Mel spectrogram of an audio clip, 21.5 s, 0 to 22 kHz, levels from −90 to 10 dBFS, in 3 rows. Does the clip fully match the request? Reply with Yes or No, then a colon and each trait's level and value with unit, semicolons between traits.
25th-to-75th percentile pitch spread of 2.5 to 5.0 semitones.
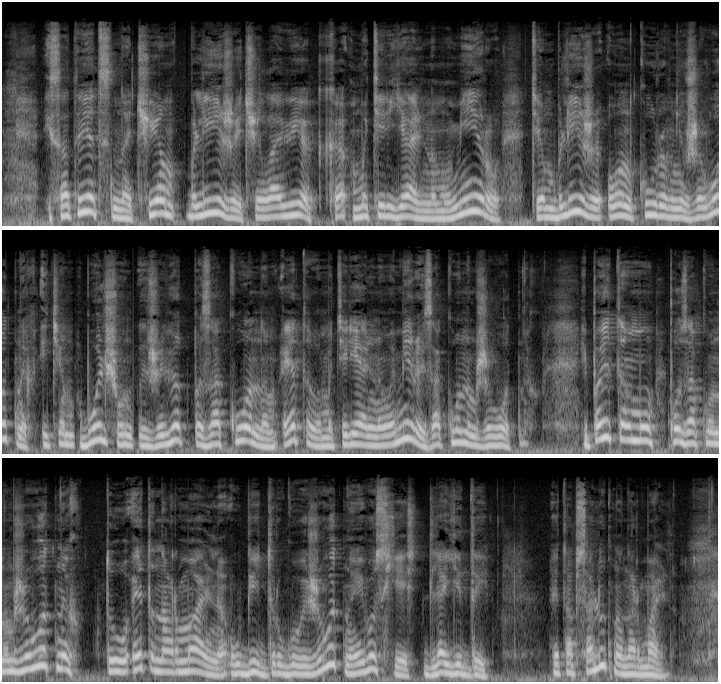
No: wide, 5.5 semitones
